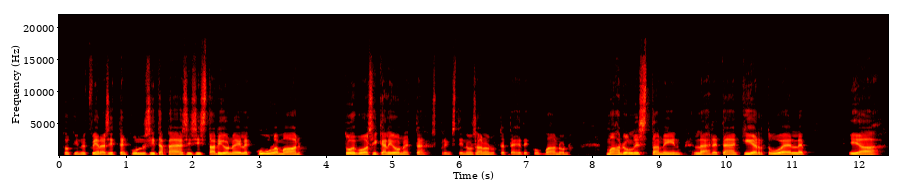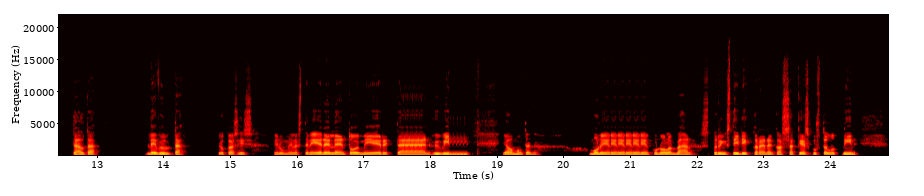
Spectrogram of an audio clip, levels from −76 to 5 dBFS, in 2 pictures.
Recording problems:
audio stuttering; at 18 s and at 21 s

